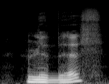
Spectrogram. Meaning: 1. ox 2. bullock, steer 3. beef 4. jam session 5. a police officer; a pig
- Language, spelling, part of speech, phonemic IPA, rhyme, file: French, bœuf, noun, /bœf/, -œf, Fr-bœuf.ogg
